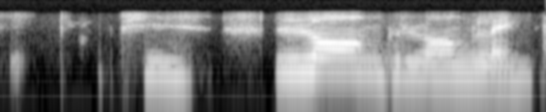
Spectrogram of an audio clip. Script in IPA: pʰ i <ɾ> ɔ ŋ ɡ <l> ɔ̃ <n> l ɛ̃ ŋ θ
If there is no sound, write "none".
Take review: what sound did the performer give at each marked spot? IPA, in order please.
l, l, ŋ

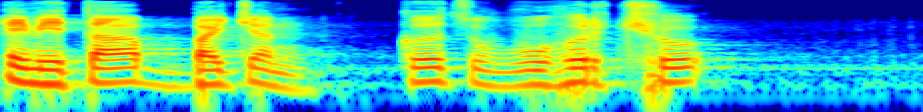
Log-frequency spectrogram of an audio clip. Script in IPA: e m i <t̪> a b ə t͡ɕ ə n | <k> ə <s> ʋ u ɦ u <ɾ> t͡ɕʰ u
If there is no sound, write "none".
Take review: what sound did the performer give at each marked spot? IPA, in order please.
t̪, k, t͡s, ɾ

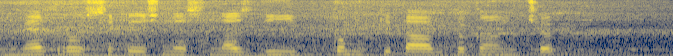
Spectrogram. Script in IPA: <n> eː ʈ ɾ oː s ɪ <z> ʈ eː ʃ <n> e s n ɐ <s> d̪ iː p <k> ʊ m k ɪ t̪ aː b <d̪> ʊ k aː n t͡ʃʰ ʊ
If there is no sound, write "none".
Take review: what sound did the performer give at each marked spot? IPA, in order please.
m, none, n, z, k, d̪

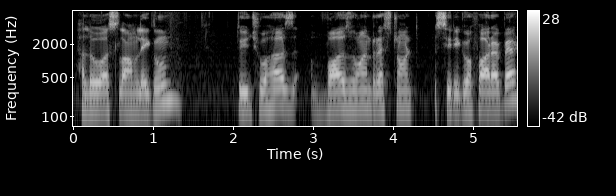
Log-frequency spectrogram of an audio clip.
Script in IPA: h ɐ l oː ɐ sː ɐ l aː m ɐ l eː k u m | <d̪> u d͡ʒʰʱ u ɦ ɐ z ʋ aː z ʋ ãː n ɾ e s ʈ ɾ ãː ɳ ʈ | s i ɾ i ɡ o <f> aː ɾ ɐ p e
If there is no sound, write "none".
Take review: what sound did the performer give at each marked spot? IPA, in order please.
t̪, f

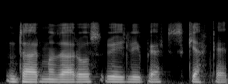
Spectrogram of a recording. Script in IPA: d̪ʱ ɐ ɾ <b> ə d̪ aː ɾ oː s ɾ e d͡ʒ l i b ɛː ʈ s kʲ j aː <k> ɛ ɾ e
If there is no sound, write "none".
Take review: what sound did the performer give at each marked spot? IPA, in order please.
m, k

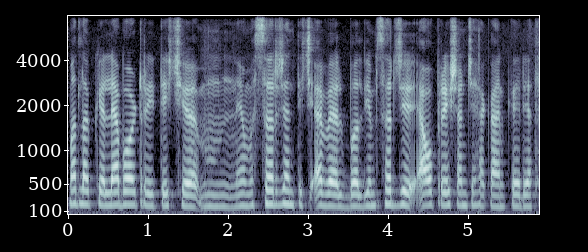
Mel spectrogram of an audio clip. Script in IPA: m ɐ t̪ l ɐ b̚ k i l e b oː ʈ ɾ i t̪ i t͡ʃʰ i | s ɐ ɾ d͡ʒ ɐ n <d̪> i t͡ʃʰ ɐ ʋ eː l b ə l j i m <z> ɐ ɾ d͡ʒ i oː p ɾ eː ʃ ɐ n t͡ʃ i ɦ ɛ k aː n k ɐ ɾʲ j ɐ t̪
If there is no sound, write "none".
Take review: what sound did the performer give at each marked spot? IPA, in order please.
t̪, s

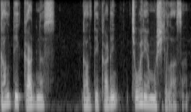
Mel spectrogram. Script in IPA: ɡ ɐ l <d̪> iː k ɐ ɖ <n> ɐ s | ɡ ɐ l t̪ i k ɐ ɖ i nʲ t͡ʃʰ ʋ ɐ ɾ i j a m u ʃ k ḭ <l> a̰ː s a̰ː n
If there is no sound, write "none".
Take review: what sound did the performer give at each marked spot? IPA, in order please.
t̪, n, l

